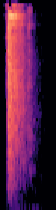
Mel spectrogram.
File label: Keys Drop On Wood Table, Foley, Keys Dropped Onto Wooden Table; Drops; Objects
